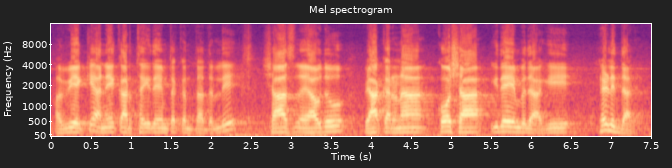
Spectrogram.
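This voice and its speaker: Older man teaching in a bright voice. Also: medium pitch, unhurried. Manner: explains patiently, repeats terms, asks "understood?". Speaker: Sanskrit scholar teaching a class. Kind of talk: traditional scripture lesson. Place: temple hall. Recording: long hall reverb, faint ambient noise.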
